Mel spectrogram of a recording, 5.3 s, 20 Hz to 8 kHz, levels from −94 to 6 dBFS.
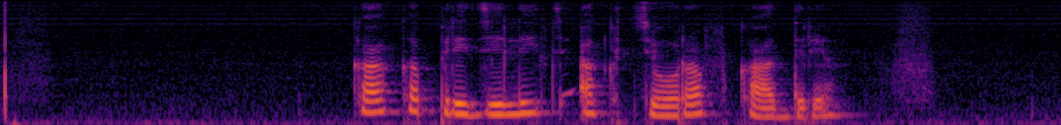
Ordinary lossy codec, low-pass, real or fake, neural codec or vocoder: none; none; real; none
